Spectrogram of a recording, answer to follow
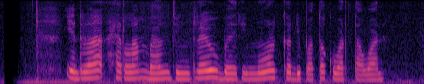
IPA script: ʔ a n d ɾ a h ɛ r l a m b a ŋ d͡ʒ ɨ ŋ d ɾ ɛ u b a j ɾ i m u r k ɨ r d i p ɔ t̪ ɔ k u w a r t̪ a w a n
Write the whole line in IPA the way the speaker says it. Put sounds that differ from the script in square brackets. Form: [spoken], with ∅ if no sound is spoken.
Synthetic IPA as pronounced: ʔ [i] n d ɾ a h ɛ r l a m b a ŋ d͡ʒ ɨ ŋ d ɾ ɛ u b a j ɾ i m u r k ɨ r d i p ɔ t̪ ɔ k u w a r t̪ a w a n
